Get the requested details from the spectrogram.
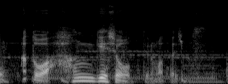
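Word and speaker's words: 半夏生: 半化粧は、半に夏が生きると書いて半化粧って読むんですけど、はい、ということでですね、いろんなこう太陽暦、つまり、太陽の周りを地球が回っていくので何度になったらどの季節っていうタイプの太陽暦として決まっているのが二十四節気ですと。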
